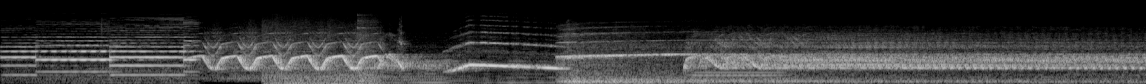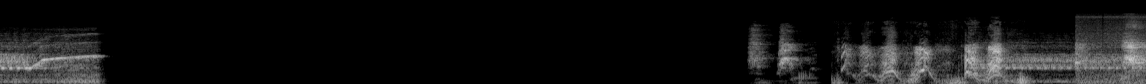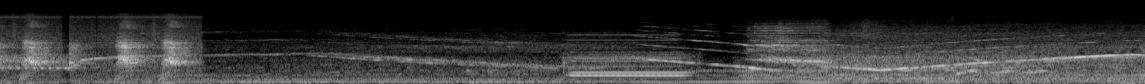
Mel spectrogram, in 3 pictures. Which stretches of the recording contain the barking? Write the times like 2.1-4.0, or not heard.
18.9-24.9.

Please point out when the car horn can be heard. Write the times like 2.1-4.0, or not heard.
6.8-8.0, 28.5-29.9.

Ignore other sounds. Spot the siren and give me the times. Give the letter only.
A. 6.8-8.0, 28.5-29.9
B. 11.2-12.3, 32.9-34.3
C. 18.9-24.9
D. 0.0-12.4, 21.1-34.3
D.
